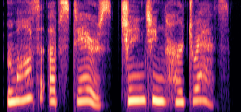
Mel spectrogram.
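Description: Woman doing a little girl, high pitch, artless blurting chatter, guileless tattletale, storybook character. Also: steady tone, slow pace, warm tone, no room sound, clean studio sound. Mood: guileless, chatty.

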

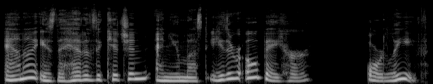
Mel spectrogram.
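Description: A woman's voice: mid-range voice, expressive, normal speed, mellow, no echo, clean studio sound, close to an everyday voice. A woman voicing a large, faint-hearted mistress of a house in a story, hesitant and trying to be firm. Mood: trying sternness. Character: Miss Matilda, large, faint-hearted, reluctantly stern mistress.

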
